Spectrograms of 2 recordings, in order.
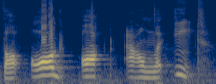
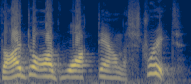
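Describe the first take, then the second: First: The initial consonant sounds are left out. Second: All the consonant sounds are pronounced clearly. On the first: "they'd be hearing" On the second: "If I said"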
